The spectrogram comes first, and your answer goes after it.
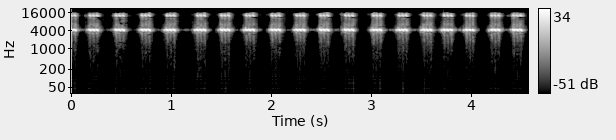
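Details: Steady cricket chirp: shrill, high, pulsed bursts, about four per second in a slightly uneven but persistent rhythm, against a completely quiet background.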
